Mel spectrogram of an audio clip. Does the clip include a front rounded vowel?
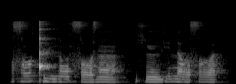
yes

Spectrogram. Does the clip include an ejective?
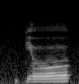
no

